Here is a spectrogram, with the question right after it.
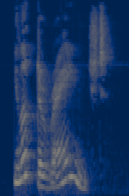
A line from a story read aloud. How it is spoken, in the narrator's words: Shindo says kindly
